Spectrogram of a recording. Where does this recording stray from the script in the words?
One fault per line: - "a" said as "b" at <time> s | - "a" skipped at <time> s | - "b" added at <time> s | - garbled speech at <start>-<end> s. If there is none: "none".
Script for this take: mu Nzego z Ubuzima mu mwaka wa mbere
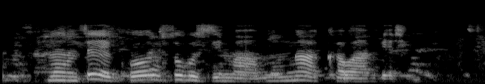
none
